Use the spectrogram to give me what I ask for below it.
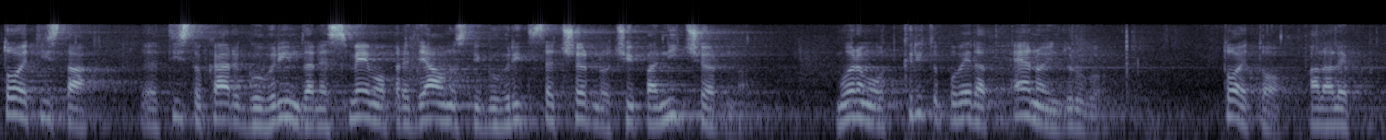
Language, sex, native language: Slovenian, male, Slovenian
